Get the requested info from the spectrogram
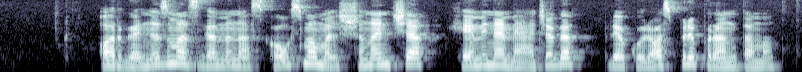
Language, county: Lithuanian, Telšiai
